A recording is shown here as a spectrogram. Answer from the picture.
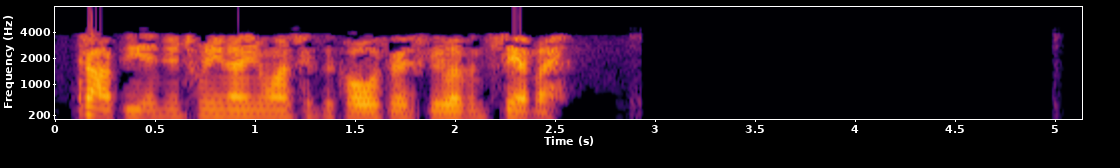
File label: Fire Dispatch; K8 - FDCOM 8 - South; H- Scottsdale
